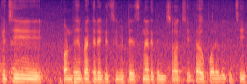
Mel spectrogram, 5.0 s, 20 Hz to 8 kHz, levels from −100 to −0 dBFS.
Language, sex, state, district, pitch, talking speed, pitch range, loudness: Odia, male, Odisha, Khordha, 110 Hz, 145 wpm, 105-115 Hz, -14 LUFS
